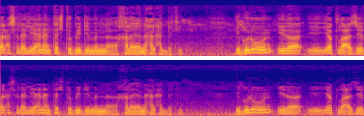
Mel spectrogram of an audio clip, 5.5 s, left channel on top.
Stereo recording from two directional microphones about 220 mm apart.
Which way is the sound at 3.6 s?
5° right (ahead or behind).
